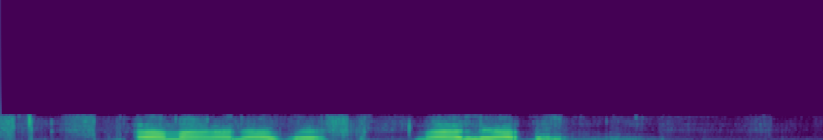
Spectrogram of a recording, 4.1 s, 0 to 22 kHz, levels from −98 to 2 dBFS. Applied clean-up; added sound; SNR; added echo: neural separator model SepFormer WHAM!.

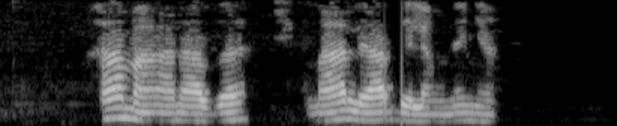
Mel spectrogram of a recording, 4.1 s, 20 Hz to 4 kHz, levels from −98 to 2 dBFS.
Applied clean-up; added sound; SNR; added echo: none; none; none; none.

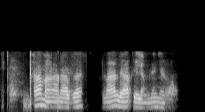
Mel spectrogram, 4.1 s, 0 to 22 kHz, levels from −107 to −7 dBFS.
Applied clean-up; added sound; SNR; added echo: neural mask model Resemble Enhance denoiser.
